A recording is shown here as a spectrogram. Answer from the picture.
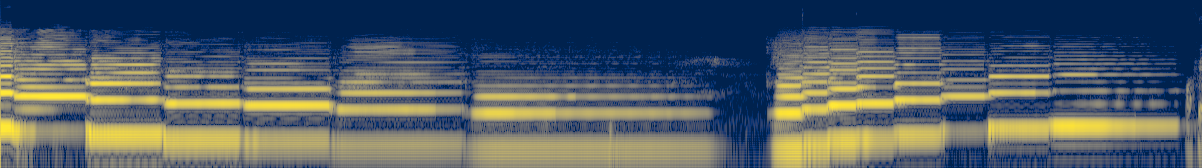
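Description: Clarinet played slowly in steps: a scale going down note by note to a low note held for about two and a half seconds, a short break for breath, then the scale climbing back up to a held note near the end.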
